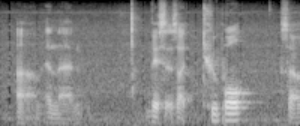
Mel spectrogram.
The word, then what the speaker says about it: tuple: then this is a tuple so it's a construct of a tuple although it sounds like the word two this is also a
